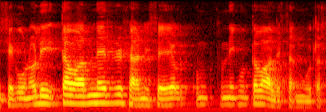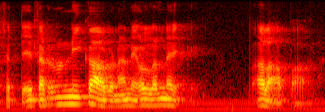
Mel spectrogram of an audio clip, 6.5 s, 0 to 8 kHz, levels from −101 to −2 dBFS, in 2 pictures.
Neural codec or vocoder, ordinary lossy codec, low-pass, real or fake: none; none; none; real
